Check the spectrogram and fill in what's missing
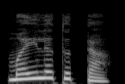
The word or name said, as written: ಮಯಿಲತುತ್ತ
